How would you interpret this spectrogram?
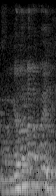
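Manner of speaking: normal talking voice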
